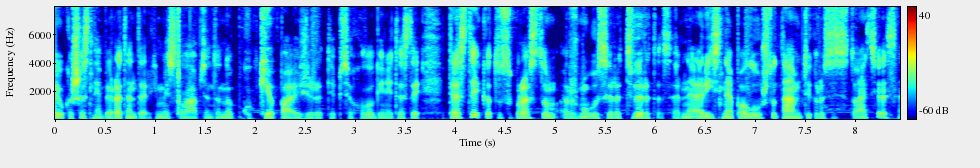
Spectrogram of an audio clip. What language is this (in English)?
Lithuanian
